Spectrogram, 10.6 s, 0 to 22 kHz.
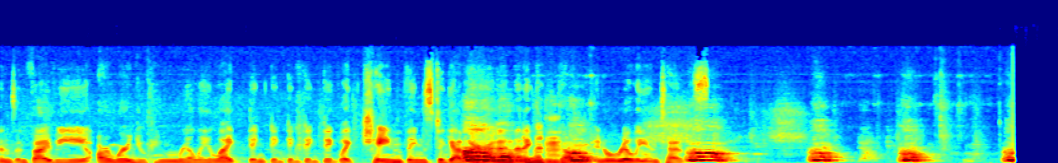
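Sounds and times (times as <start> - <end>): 
speech: 0.0 - 7.3
dogs barking indoors: 4.6 - 6.1, 6.7 - 9.4.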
